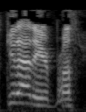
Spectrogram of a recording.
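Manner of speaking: high, mock shooing call; lightly imitated guy chasing someone off; shooing passer-by. Old guy to a passer-by, high mock shooing.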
